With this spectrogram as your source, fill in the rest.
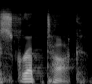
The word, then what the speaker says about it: Screptock: Yes, my new favorite name of the week is Mark Skreptok. Screp talk. Read it. It's Skreptok.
